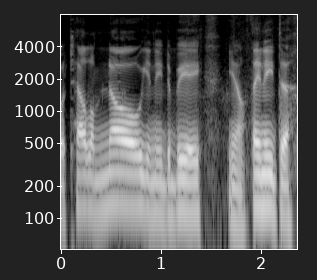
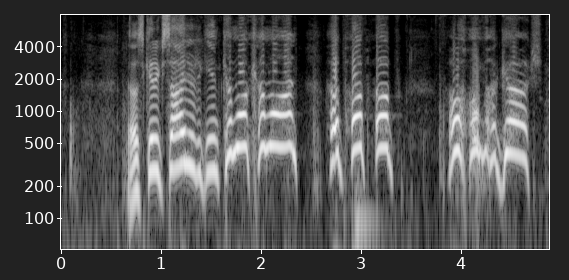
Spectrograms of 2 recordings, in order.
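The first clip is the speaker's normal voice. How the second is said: very high, louder hype-up; excited squeal; 4 dB louder than usual. Real, not acted. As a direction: rev the dog up with a squeal. Hyping up the dog.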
